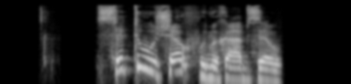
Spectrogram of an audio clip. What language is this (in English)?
Kabardian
